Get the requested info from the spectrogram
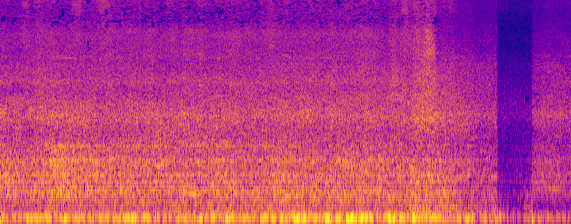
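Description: Metro train running, heard from inside the passenger car: a steady rumble of wheels on track. The noise drops away briefly about seven and a half seconds in.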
